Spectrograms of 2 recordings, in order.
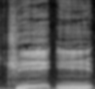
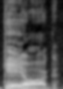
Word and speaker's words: Georg: in the movie is g-e-o-r-g it's georg george it's georg that's how you pronounce it in german sophie georg but in the movie for some reason everyone calls them gayog or they call him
